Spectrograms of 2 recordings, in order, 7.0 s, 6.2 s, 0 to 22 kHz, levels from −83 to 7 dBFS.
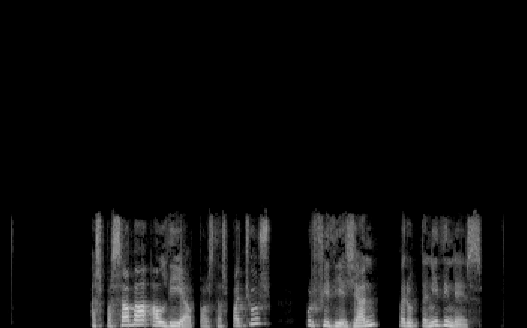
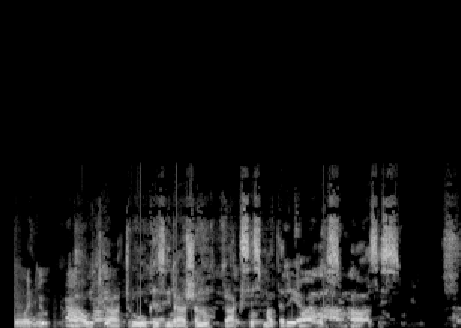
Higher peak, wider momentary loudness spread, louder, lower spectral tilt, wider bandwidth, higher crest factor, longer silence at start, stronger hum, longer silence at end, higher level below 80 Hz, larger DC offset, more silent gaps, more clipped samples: about the same, -2 dBFS vs 0 dBFS; first, 17 LU vs 6 LU; second, -19 LUFS vs -12 LUFS; first, -5 dB/octave vs -3 dB/octave; second, 8.2 kHz vs 11 kHz; first, 18 dB vs 12 dB; first, 1.2 s vs 0.2 s; neither; first, 0.65 s vs 0 s; second, -60 dBFS vs -46 dBFS; neither; first, 2.61-2.65 s, 3.92-4.06 s, 5.06-5.31 s vs 5.66-5.86 s; neither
